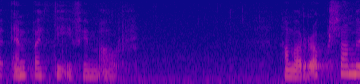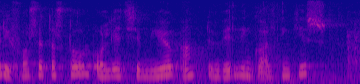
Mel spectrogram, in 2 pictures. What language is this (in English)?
Icelandic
